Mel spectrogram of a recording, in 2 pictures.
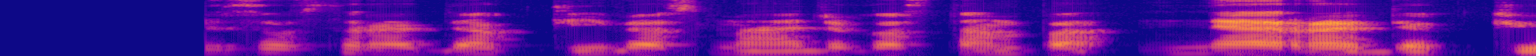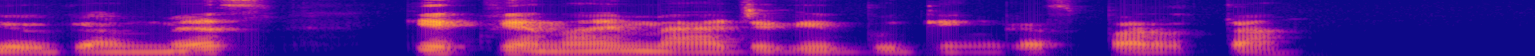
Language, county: Lithuanian, Alytus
